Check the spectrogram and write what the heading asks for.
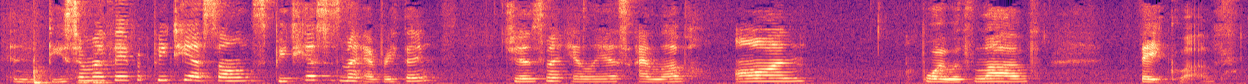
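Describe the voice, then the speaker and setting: On a livestream, a woman with a high, girlish voice casually answers fan questions, gushing earnestly and often repeating herself. A little hiss or hum is audible.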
